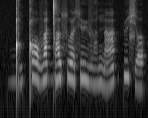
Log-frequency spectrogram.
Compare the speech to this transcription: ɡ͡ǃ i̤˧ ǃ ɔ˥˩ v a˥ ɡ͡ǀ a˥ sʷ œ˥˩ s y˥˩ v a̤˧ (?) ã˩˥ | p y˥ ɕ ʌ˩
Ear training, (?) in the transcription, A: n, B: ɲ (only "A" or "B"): A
